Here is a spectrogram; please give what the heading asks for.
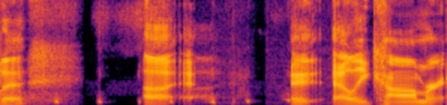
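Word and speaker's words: Elecom: i will endorse this it's called it uh eliecom or elcom it's it's spelled e-l-e-c-o-m i have a e-x-g model i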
